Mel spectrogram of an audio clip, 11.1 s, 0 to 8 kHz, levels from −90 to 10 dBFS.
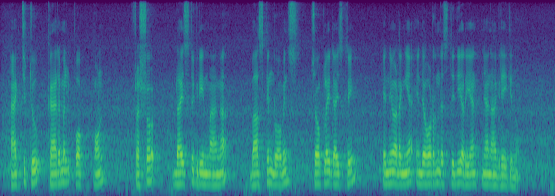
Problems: constant background noise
